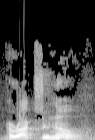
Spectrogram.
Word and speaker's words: paroxuno: The Greek word is paroxuno, P-A-R-O-X-U-N-O, with the accent on the last syllable.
